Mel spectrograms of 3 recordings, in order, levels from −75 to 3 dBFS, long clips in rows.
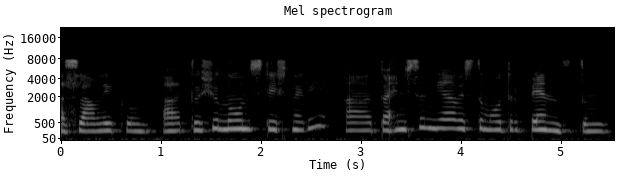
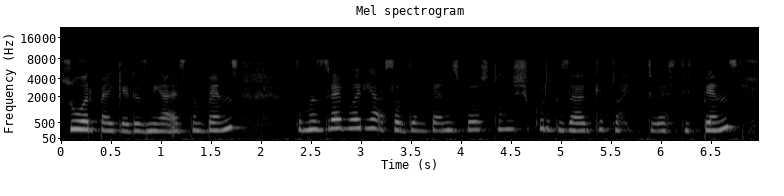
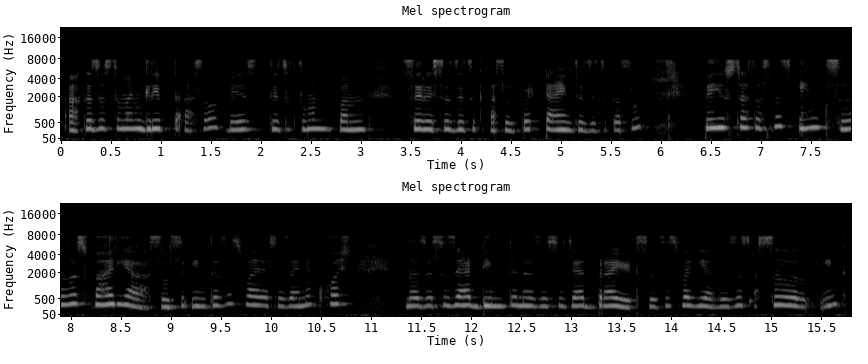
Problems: none marked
